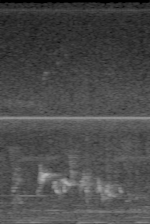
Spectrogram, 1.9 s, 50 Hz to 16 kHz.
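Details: During bulbul trapping on 8 October 2017, a red-whiskered bulbul gives a brief liquid, slurred phrase in the middle, heard against a constant high-pitched insect whine and a faint low hum.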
